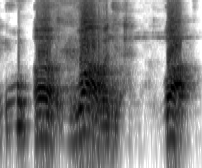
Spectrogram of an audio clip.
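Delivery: उ अ drawn out very slowly, then वा; slow sandhi demo. Shown as a demonstration. Teacher showing the class how उ and अ merge, very slowly. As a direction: stretch the vowels so the merge is heard. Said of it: "ये उ और अ जोड़ेंगे".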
